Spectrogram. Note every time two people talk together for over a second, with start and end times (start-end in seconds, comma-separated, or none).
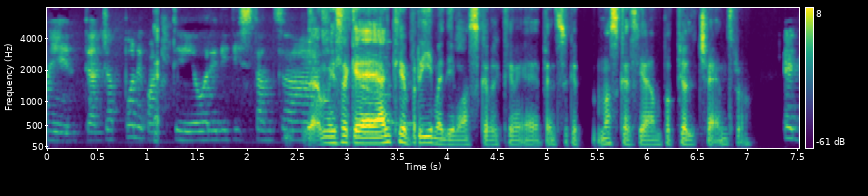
2.3-3.9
